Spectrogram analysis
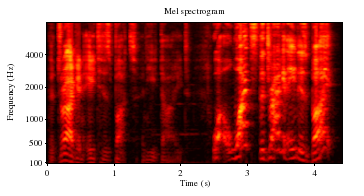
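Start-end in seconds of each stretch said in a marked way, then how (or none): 0.1-2.2 wise master voice. Acted. Master Prego tells a tale.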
